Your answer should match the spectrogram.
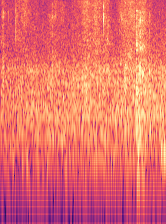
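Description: Quiet steady background hiss with a few faint light clicks from craft pieces being handled on a table.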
